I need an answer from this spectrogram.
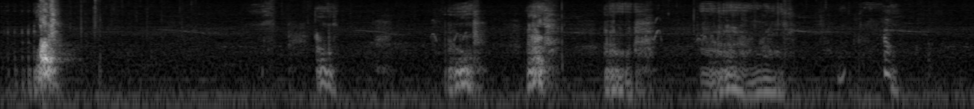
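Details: Jack Russell Terrier in a yard with baby ducklings on their first day out, giving a sharp opening yelp, then a series of short harmonic yips and barks spaced about half a second apart, ending in a drawn-out whine.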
